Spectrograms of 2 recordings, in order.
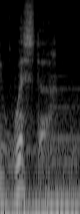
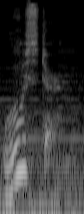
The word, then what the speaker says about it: Worcester: I've had people, when I was a kid, we used to say Wista, like W-I-S-T-A, Wista, Wista. And some people still do. And then somewhere along the line, we just changed it to Worcester. And now there's this push of people calling it Wooster.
